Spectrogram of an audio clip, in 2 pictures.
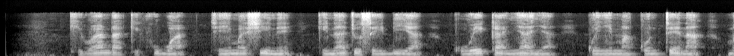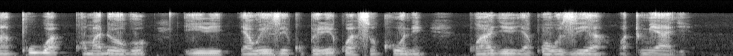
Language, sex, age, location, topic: Swahili, male, 18-24, Dar es Salaam, agriculture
